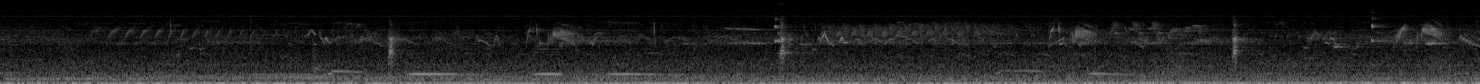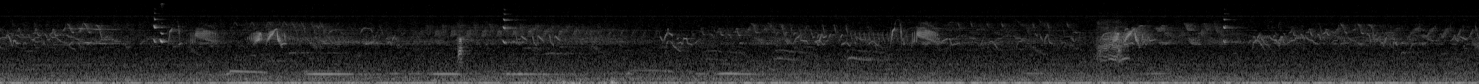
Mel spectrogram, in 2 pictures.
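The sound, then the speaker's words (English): Yellow warbler song with scattered high chirps and short trilled phrases repeating throughout, over a constant low rumble of outdoor background noise. “And of course, there's always going to be slight variation in each instance.”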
